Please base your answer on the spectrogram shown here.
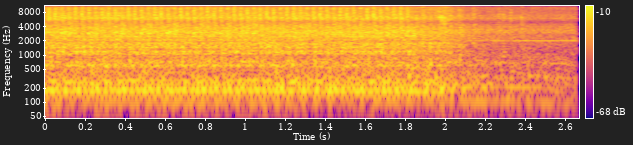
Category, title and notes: Sound effects > Vehicles
Citroen C4 engine idling and shutting off. Recorded with my phone.
turn-off, car, motor, shut-off, automobile, idling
